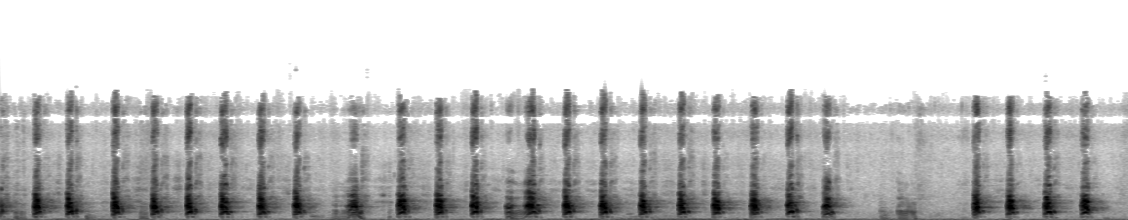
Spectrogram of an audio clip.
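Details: Dog barking in a long, steady run of sharp, loud barks, roughly two per second, with a brief pause near the end before a final burst of barks; little else audible.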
